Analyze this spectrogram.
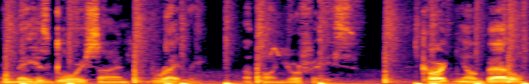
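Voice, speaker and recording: With music in the background, a man of fairly low pitch speaks at a fairly slow pace, his intonation lively and his speech broken by long, frequent pauses. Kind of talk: spoken word poetry delivery. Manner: rhythmic, rhyming, motivational.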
